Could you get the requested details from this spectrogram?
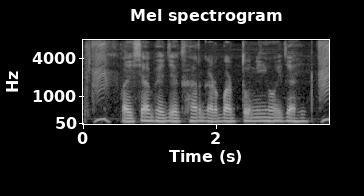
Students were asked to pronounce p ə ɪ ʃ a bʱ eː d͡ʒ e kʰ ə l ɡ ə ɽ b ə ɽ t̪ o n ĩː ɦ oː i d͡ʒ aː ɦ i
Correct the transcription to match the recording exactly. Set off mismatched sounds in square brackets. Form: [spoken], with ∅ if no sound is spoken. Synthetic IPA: p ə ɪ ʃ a bʱ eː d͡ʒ e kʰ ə [ɾ] ɡ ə ɽ b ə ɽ t̪ o n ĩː ɦ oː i d͡ʒ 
